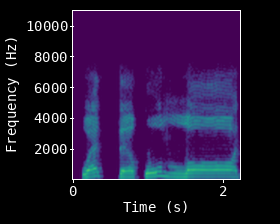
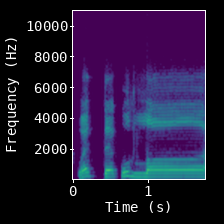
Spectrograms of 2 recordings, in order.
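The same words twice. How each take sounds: First: The L in Allah is heavy and dark. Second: The L in Allah is thin and light. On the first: The speaker calls it right. "Jadi ini ditebalkan" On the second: The speaker calls it wrong. "Jangan sampai dibaca tipis... itu salah"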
